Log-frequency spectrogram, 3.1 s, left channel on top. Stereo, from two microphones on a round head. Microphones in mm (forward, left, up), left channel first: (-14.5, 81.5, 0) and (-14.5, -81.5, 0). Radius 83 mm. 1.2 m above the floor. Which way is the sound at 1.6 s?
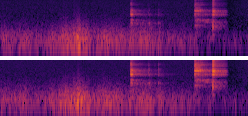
80° right.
